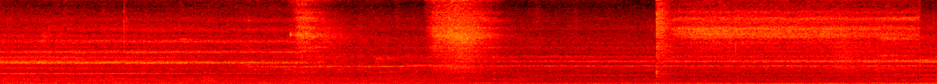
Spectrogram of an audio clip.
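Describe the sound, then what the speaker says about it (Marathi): Trains passing at a railway station in the Netherlands, a steady rumble of rolling wheels and rail noise with occasional brief high squeals, continuous and fairly close. "तसेच एक इकडनं पण एक ट्रेन येत आहे"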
